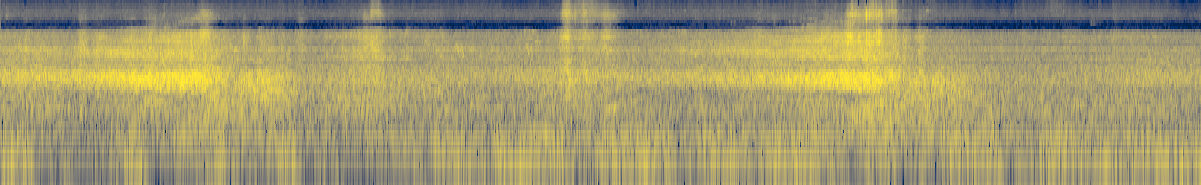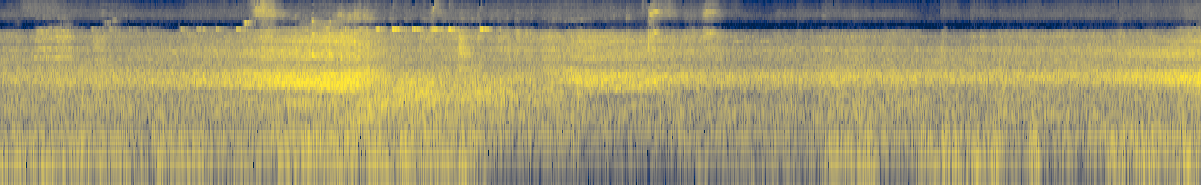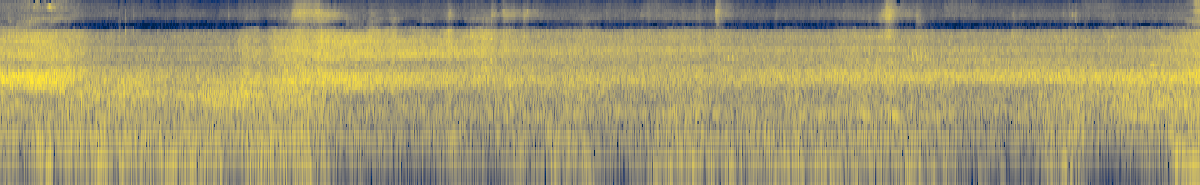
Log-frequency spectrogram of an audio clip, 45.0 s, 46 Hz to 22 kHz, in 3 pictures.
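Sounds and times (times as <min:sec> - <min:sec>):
freight train rumbling past: 0:00.0 - 0:45.0.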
